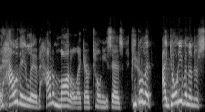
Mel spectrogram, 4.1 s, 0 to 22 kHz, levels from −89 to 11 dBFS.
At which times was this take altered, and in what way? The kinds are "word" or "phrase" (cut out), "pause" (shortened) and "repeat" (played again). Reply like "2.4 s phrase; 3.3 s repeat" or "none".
2.6 s pause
